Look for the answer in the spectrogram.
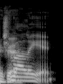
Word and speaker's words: Chevalier: I'm going to butcher this last Chevalier? Name. – Yes. – Okay. Chevalier.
